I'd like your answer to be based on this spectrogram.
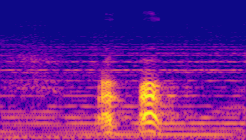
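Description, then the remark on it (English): A dog, Bark, barks twice in quick succession, two short, sharp woofs against a low, steady background hum. “because I'm sitting here, as I said, all I am my own, but I don't mind because I'm here with Bark.”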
